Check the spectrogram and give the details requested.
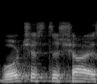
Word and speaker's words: Worcestershire: ketchup one teaspoon of worcestershire sauce yes that's the right way to pronounce it about a quarter cup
